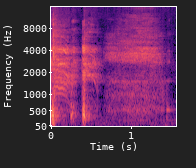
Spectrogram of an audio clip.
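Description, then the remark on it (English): Two sharp coughs in quick succession, a pause filled with faint breathy noise, then a small throat sound and the start of another cough at the very end. “I was going to say, who's coughing now?”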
